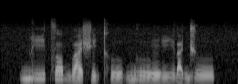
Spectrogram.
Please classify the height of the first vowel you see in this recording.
high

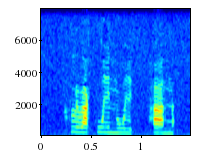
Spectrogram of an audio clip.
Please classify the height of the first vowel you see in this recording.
high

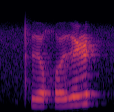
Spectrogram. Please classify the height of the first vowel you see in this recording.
high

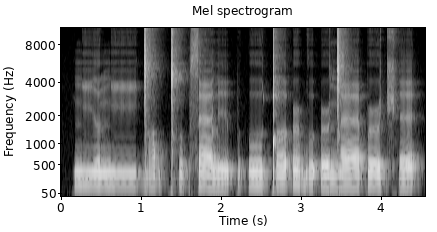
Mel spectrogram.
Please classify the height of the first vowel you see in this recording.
high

